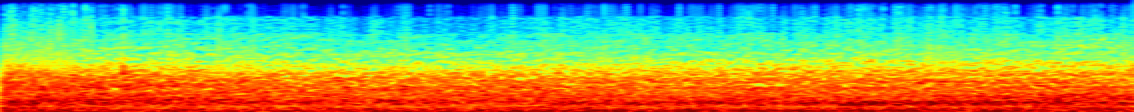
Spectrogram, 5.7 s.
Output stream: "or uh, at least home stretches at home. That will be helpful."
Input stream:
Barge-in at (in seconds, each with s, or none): none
